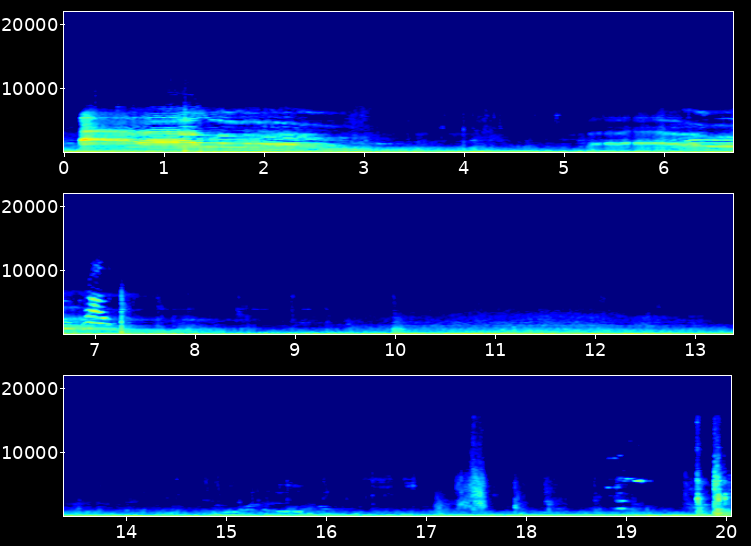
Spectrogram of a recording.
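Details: Gray baby kittens, several of them, eating together and being naughty; two long, drawn-out meows with falling tones in the opening seconds, then steady chewing, shuffling and low rumbling background noise with a few sharp clicks.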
